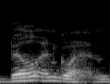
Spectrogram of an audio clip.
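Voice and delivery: usual speaking voice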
